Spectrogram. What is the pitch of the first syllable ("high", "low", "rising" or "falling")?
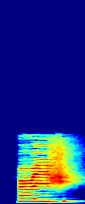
high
